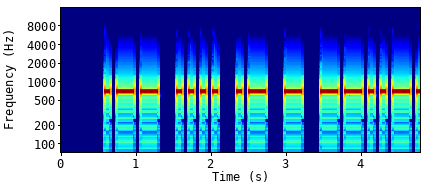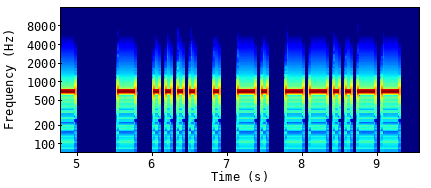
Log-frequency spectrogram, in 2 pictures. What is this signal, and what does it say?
Morse code, heard as a keyed tone, about 15 wpm, 700 Hz. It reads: WHAT, THEN,
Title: Sentences from Top 1000 Words - Review Part 6 - 15wpm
